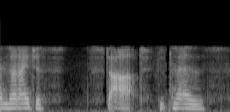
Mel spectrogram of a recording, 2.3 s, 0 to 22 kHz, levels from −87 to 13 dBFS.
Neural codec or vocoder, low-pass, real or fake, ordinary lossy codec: autoencoder, 22.05 kHz, a latent of 192 numbers a frame, VITS, trained on many speakers; 7.2 kHz; fake; AAC, 16 kbps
